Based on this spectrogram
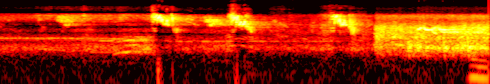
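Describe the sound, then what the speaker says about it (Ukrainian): Sparrows chirping in winter, several bright short tweets and chirps in quick bursts, fairly close, with a steady background of other bird calls and no talking. "Горобці."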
